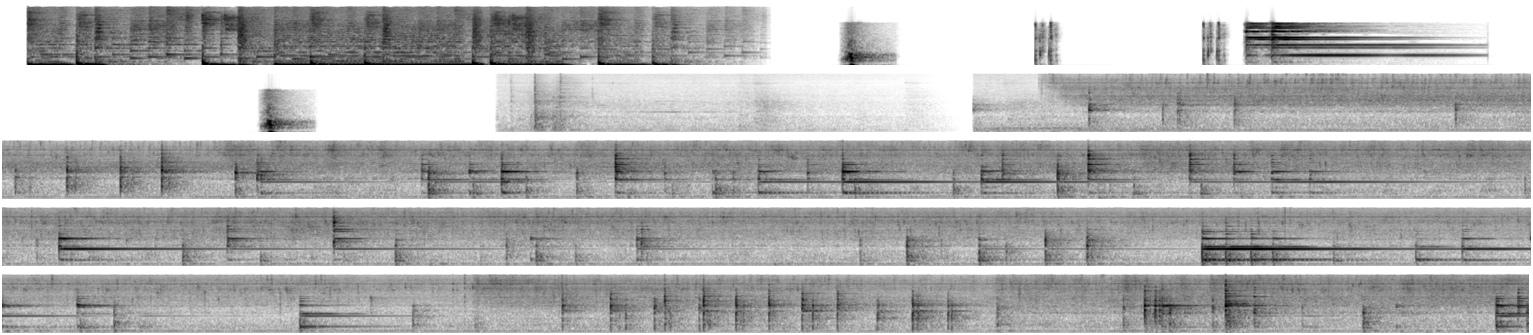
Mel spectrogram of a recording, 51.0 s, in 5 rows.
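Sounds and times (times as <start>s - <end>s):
clear ringing tone: 8.3s - 9.9s
garlic and onion sizzling in oil: 17.1s - 50.9s
wooden spoon knocking against pot: 44.5s - 47.2s.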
